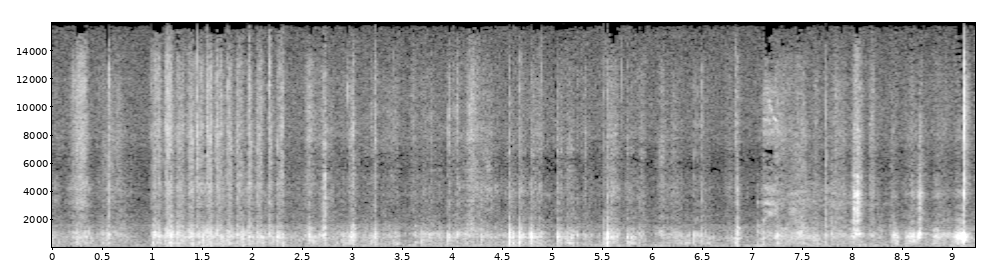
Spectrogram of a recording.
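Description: Hands rub and smooth paper flat.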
